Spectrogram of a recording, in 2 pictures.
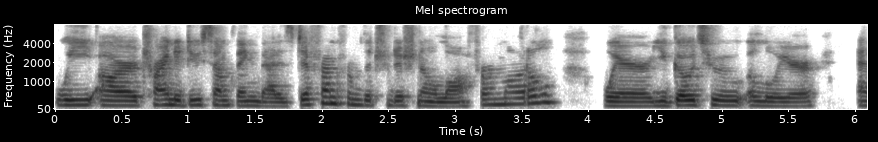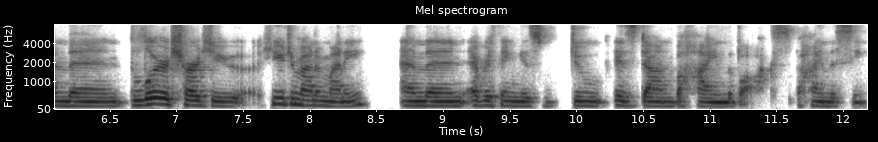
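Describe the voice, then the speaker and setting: A woman speaks at a fairly quick pace with a fairly low pitch. Her pitch varies in an ordinary way over a quiet background. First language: Chinese. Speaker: immigration tech startup founder. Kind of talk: webinar Q&A.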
